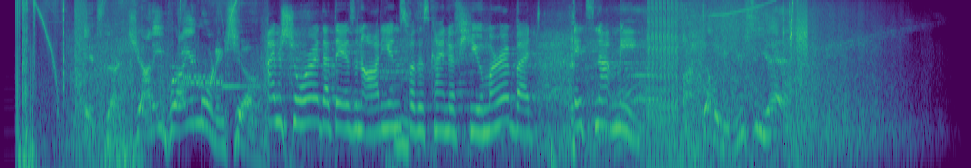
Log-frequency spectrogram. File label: Sweeper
